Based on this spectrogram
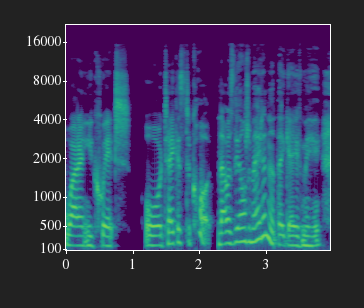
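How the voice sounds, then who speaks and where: With a strong Australian accent, a woman talks at a very fast pace. Her pitch is medium. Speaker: entrepreneur and former journalist. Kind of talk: podcast interview. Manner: animated.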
